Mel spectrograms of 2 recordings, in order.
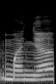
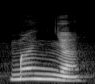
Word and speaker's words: manhã: And the next word, manhã, means morning. Manhã.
